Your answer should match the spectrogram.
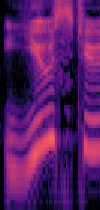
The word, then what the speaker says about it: used to: might we expect and how will a prince used to speaking out on issues adapt to the neutrality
